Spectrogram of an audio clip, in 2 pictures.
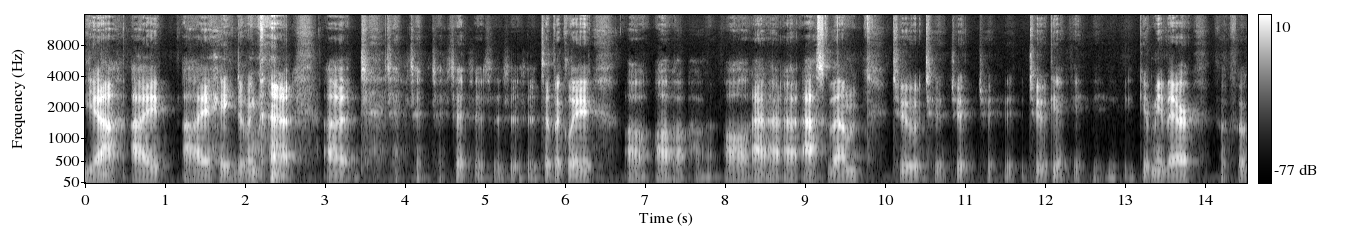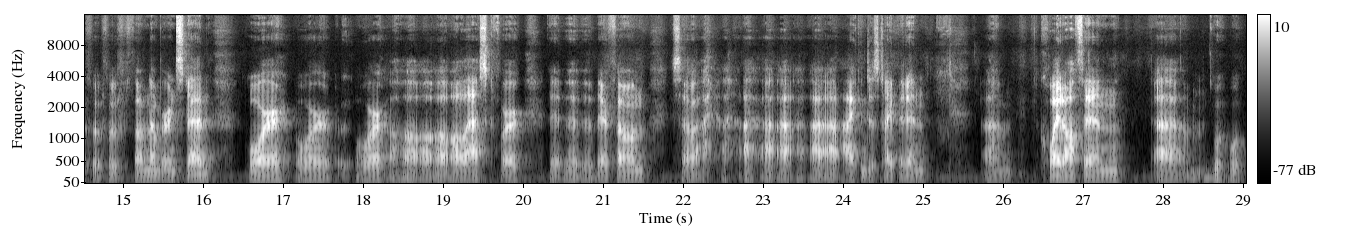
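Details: Adult man who has stuttered since age eight, about 26 years, with speech therapy off and on until his early 20s; no fluency strategies used here; frequent repetitions and blocks felt as throat tension; stuttering.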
